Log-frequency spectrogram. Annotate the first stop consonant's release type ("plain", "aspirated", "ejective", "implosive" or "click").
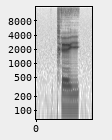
aspirated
